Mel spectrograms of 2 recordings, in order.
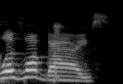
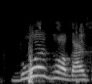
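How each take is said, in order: First: Each word drawn out slowly; stretched, deliberate Duas vogais; slow stressed definition. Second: Said in the usual way. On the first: Shown as a demonstration. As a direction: spell the rule out slowly for the class.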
